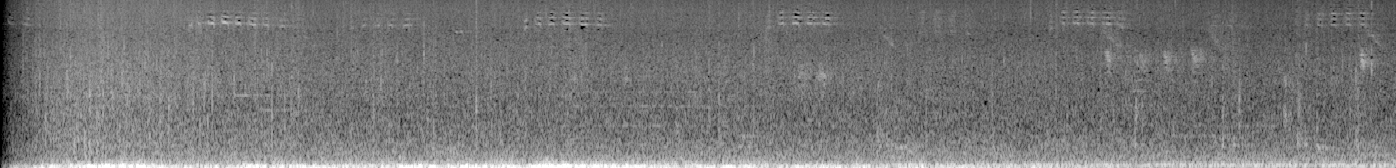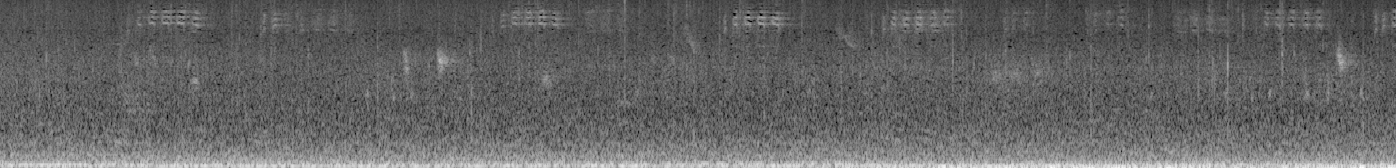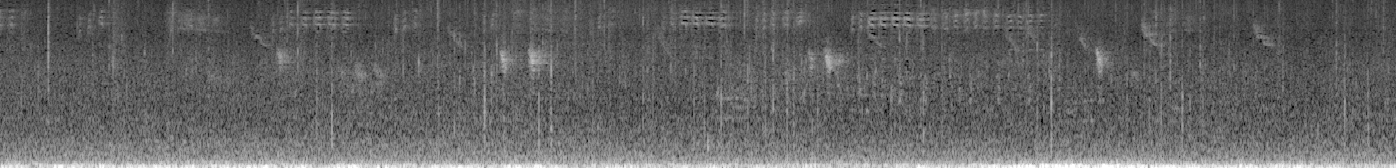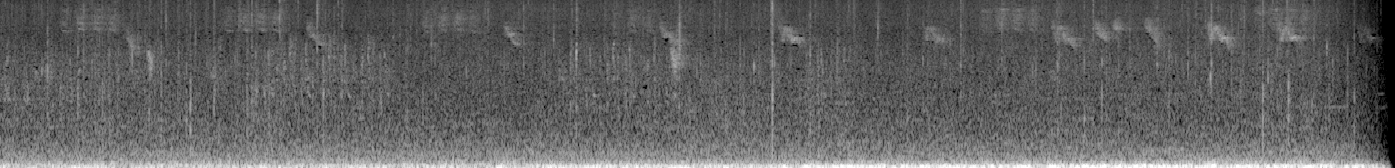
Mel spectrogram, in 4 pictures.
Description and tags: gu zhong gong yuan rain
This is another recording from "Old Bell Park" in suburban Shanghai. On this weekend around noon, it was raining and there were no visitors. One can hear birds, rain and wind rustling in the trees on this shorter recording.
park, rain, ambience, Asian, wind, Chinese, field-recording, China, Nanhui, Shanghai, suburb, birds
